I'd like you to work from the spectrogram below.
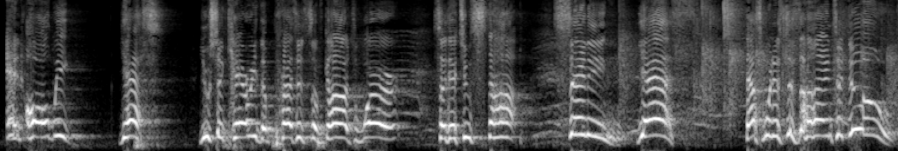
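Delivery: high, loud preaching, near a shout; full-force preaching. Real, not acted. Pastor rising to a shout at his church, high and loud. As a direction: shout it to the congregation.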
